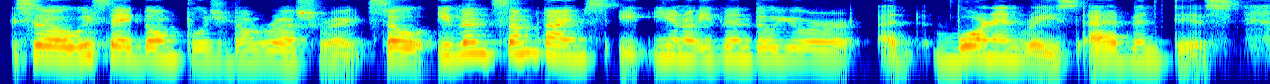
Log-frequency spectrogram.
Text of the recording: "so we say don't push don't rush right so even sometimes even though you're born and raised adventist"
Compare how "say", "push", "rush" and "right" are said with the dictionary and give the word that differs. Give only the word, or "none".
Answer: none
